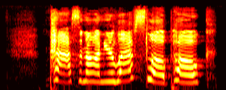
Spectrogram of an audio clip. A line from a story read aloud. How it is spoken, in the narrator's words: she yelled, shrieking with laughter, even though her lungs burned with the effort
